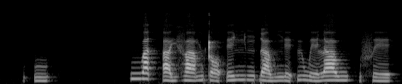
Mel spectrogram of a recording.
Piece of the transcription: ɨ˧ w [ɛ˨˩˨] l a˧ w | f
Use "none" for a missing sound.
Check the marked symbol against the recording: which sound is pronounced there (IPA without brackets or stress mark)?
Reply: e˨˩˨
